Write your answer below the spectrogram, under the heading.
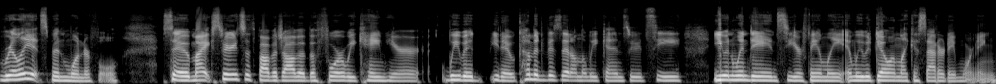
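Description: Talking at a very fast pace, a woman with an American accent uses a fairly low pitch and fairly even intonation. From South Africa until ten, then South Carolina. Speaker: podcast producer and media coordinator. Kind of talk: casual interview.

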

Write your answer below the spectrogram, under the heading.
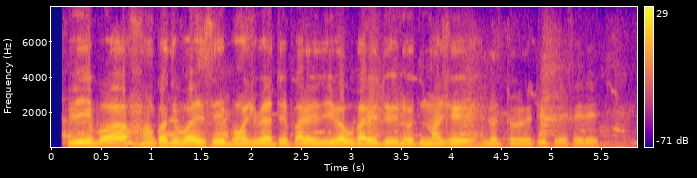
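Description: Amid noticeable background noise, a man speaks at a moderate pace in a fairly low pitch. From Ivory Coast. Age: 20s. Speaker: mason. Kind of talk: interview. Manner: halting.

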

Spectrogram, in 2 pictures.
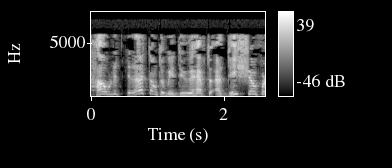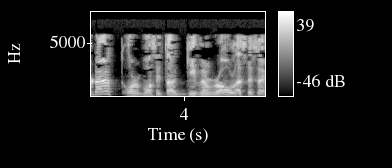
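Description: With a Swedish accent, a man talks fairly quickly at a fairly high pitch, his voice making very wide pitch swings. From Sweden. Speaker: podcast host. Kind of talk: interview.

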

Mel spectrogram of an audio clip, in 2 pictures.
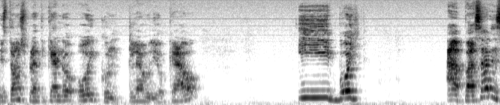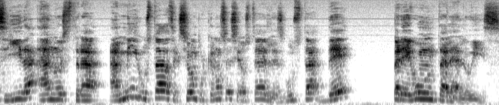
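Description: A man's raised, projected voice, high in pitch and bright and sharp in tone, very slow with long, frequent pauses and very wide pitch swings. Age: 30s. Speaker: podcast host, illustrator and designer. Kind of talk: casual chat. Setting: live online radio studio.

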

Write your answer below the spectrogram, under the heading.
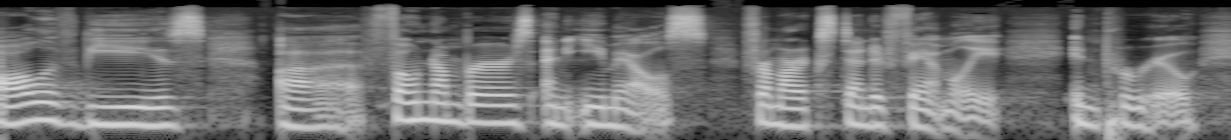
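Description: A woman speaks with a fairly low pitch and a dark, mellow tone. Her pitch varies in an ordinary way. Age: 30s. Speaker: storyteller. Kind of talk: live storytelling. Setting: stage with audience.

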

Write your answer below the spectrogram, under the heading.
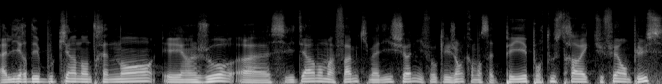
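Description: This man's voice sits at a medium pitch with a dark, mellow tone and fairly even intonation, recorded dry and close with no echo against a quiet background. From Switzerland. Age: 30s. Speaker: fitness coach. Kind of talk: interview. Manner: hesitant with fillers.

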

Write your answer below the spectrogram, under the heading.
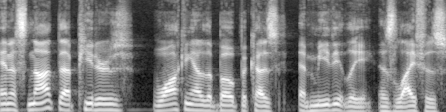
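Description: A man speaks in a plain, everyday voice at a medium pitch and a moderate pace. The sound is dry and close with no echo, over a quiet background. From Texas. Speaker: pastor. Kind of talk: sermon. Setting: church.

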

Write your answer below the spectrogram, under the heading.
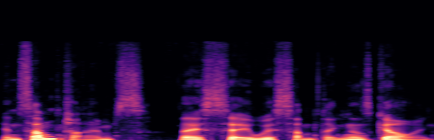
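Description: A man with a New Zealand accent talks at a moderate pace on a very clean recording with a silent background. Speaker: podcast host. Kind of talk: solo podcast explainer. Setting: outdoors, walking up a hill.

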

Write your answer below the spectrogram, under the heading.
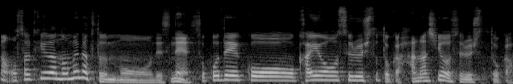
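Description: A man's pitch swings very widely while he talks at a moderate pace. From Akita, northern Japan. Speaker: podcast host. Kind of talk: solo podcast monologue.

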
